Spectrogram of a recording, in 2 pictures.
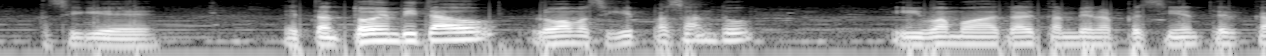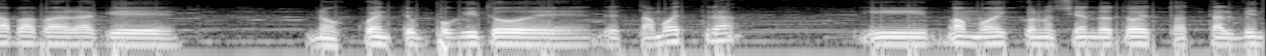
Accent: Puente Alto, Santiago Metropolitan, Chile; mi población, donde yo nací, acá en Puente Alto. Yo nací en la Pedro Aguirre Cerpa.

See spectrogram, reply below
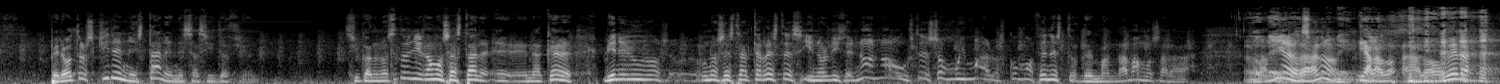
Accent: Medina de Pomar, Castile and León, Spain; Y yo digo, ¿y por qué mi pueblo se llama Medina de Pomar?

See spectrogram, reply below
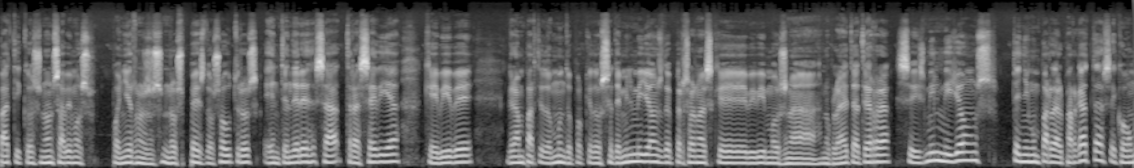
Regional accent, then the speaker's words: Galicia, Spain; born there; por que eu nacín en Galicia, teño unha casa, teño educación, teño comida

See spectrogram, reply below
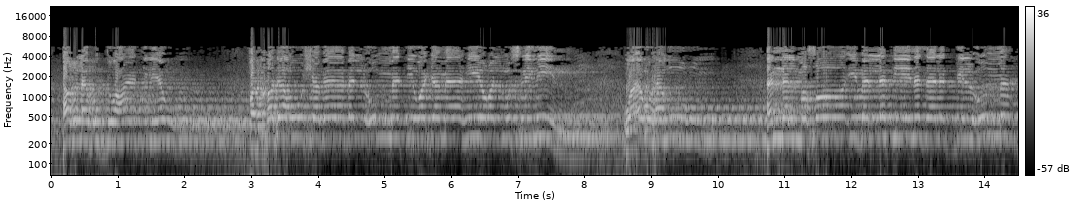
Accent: Egypt; في بلادهم، وخاصة بلدنا مصر

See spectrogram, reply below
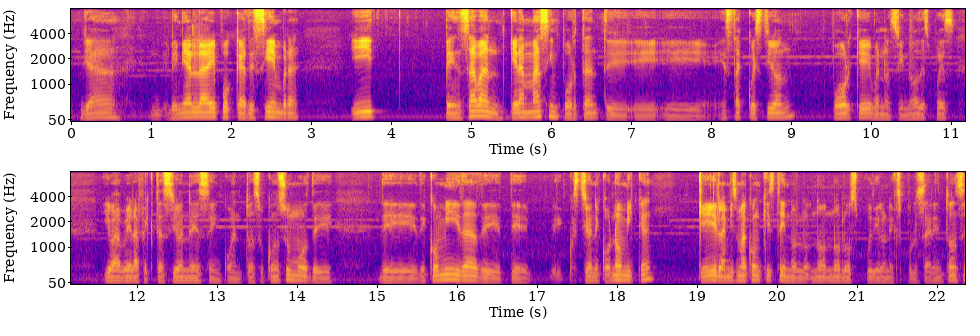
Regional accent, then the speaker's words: Cholula, Puebla, Mexico; yo puedo decir yo soy chorulteca, ¿no?

